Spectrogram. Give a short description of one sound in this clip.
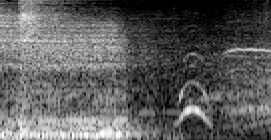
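A live band plays loudly through big speakers and then stops.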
